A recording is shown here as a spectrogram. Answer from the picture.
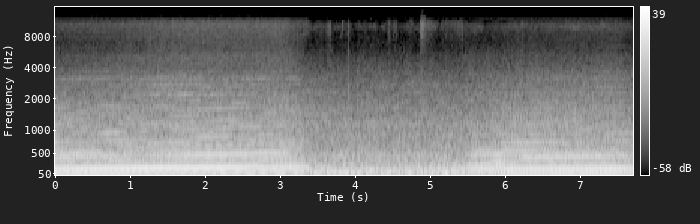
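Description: BMW E46 M3's S54 straight-six engine heard from inside the cabin, pulling under load with a slowly rising note. About three seconds in it eases off and goes rougher and quieter, then pulls again from about five and a half seconds on.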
